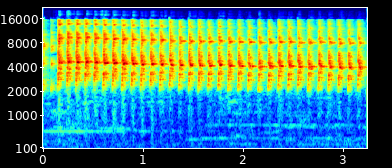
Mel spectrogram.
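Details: Lovebird long ngekek for master training: a rapid, even rattle of sharp, buzzy notes at roughly eight per second, held steadily over faint low background sounds.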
